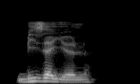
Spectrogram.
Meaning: great-grandparent; great-grandfather
- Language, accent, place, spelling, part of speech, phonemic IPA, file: French, France, Lyon, bisaïeul, noun, /bi.za.jœl/, LL-Q150 (fra)-bisaïeul.wav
